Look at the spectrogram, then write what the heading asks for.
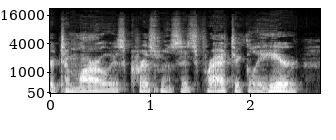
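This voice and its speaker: A man speaks at a moderate pace in a put-on character voice. The voice is growling. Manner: snarling, sneering.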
